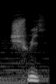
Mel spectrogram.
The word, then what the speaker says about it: je suis: Au lieu de dire je suis, c'est même prononcé comme ça, je suis.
